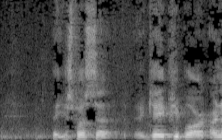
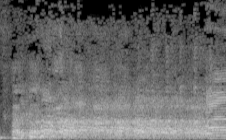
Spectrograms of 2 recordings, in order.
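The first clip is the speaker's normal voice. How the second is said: light breathy laugh after the punchline; 5 semitones higher than usual. Real, not acted. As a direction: chuckle at the memory. Laughing at own story.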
